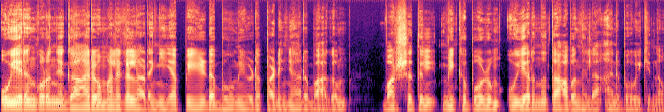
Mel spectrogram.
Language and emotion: Malayalam, neutral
